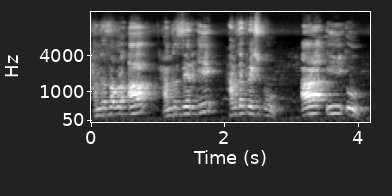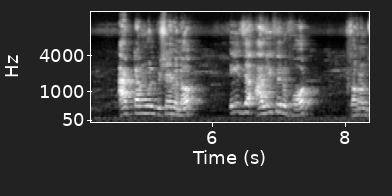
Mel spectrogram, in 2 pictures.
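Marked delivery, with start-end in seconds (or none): 3.3-3.9 আ, ই, উ clipped short and run together; quick short vowels. Shown as a demonstration. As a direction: snap the three vowels out quickly, the correct way. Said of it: "তাড়াতাড়ি করে পড়তে হবে". (আ, ই, উ দ্রুত ছোট করে পড়া)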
